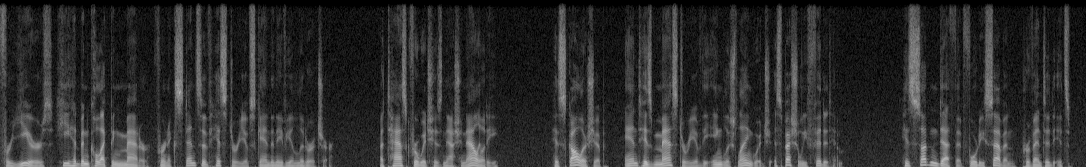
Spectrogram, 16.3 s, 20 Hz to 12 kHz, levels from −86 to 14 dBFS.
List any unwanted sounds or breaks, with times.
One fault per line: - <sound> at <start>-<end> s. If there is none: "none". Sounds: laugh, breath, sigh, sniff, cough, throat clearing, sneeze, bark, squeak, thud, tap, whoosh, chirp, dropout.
none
